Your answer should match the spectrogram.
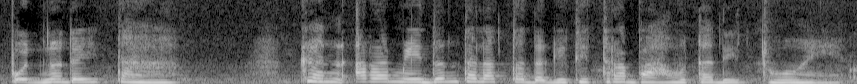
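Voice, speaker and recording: A woman's voice: a little high, brisk, a little hiss or hum, natural voice. An actress playing a cautious, anxious migrant housemaid and mother in a radio drama, earnest, with a Filipino accent. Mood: cautious, worried.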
